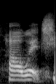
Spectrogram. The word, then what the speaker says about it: Harwich: So that was the Stenaline ferry from, is it Harwich? I never know how to pronounce it. Harwich, yeah, I know what you mean.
